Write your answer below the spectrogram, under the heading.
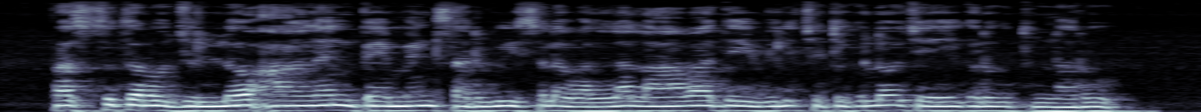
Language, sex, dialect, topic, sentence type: Telugu, male, Telangana, banking, statement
